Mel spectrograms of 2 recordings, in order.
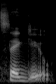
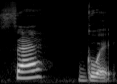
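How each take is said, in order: First: The word ends with a plain 'goo' sound. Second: The word ends with a 'gway' sound. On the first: The speaker calls it wrong. "it's not Segu" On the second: The speaker calls it right. "So you stress on the first part and you say segue"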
